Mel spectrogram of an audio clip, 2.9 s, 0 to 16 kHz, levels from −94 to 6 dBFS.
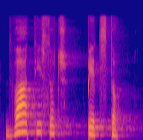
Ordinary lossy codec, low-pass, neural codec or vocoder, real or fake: none; 9.9 kHz; vocoder, 22.05 kHz, 80 mel bands, WaveNeXt; fake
